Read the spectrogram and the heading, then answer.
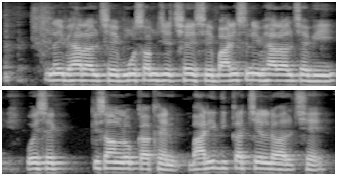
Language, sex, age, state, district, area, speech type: Maithili, male, 30-45, Bihar, Saharsa, rural, spontaneous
